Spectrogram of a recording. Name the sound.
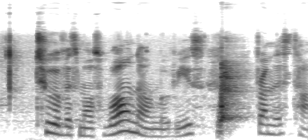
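dog barking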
